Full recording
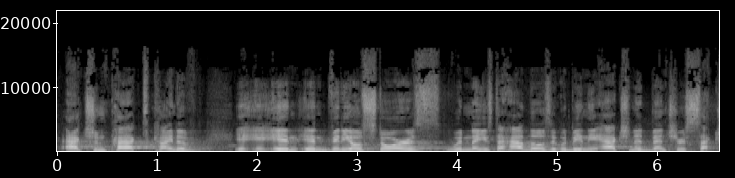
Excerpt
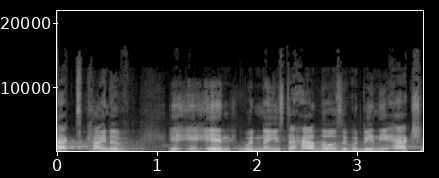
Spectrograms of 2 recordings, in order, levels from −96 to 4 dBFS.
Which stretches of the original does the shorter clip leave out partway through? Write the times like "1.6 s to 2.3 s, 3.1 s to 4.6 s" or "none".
2.4 s to 3.8 s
